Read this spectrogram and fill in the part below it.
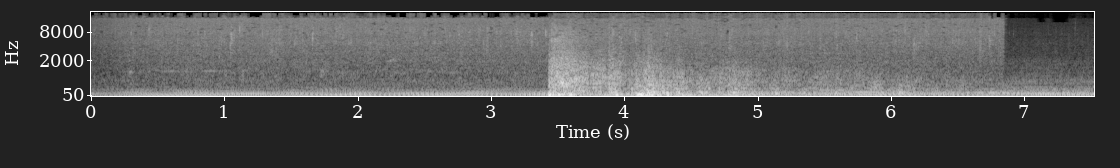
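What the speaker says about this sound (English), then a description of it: "Wow, stormy out tonight." Steady rain pours throughout a nighttime thunderstorm, and a loud, close crack of thunder breaks in halfway through, rolling into a rumbling tail that slowly fades back into the rain.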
